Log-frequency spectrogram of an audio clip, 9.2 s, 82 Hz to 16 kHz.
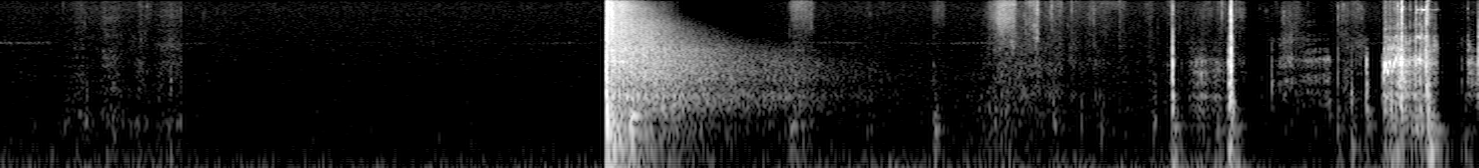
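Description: A single sharp rifle report from a Howa Mini 6.5 Grendel firing a Barnes 120-grain load, loud and close, with a ringing decay, followed by faint clinks and handling noises.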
